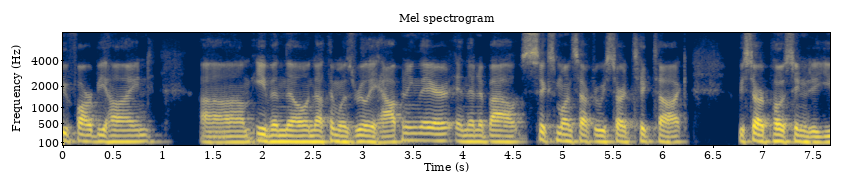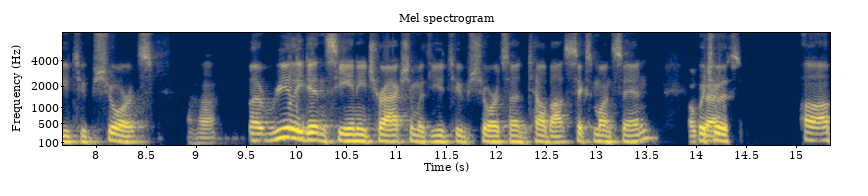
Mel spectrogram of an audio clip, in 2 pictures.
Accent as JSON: {"language": "English", "country": "United States", "also_born_or_lived": "Canada", "moved": "as an adult", "said": "I'm from the States"}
